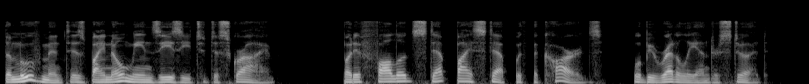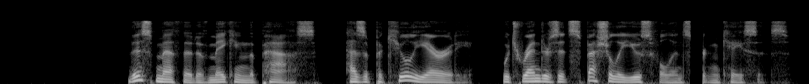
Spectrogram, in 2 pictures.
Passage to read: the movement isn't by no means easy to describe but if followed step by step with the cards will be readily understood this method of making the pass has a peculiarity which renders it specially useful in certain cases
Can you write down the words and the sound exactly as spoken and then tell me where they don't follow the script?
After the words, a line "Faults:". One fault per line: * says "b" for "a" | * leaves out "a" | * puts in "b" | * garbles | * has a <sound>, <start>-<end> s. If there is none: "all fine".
the movement is by no means easy to describe but if followed step by step with the cards will be readily understood this method of making the pass has a peculiarity which renders it specially useful in certain cases
Faults:
* says "is" for "isn't"
* has a dropout, 15.0-15.1 s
